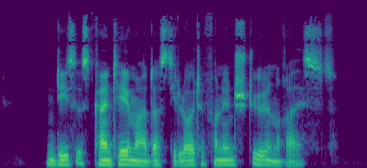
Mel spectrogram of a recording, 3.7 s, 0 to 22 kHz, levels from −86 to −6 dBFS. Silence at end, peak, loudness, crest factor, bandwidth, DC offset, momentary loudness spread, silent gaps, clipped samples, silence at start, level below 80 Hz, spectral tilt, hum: 0.35 s; -8 dBFS; -28 LUFS; 20 dB; 15.5 kHz; under 0.1%; 8 LU; none; under 0.1%; 0.45 s; -58 dBFS; -4.5 dB/octave; none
